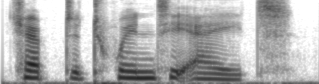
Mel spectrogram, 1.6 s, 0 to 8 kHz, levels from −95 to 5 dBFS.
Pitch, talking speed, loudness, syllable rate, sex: 215 Hz, 115 wpm, -19 LUFS, 3.6 syllables/s, female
